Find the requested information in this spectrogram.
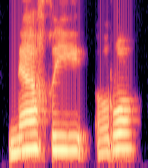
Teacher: Ra is heavy over here because whenever ra is with fatha or dhamma, ra is heavy. The heavy ra sounds like raw material.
